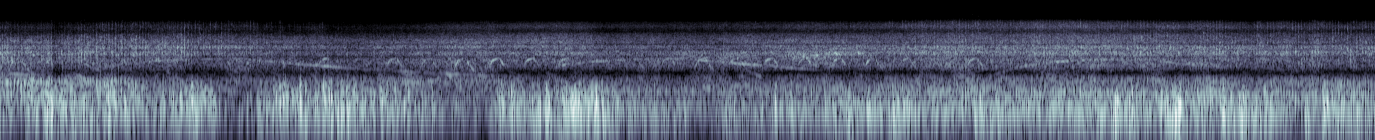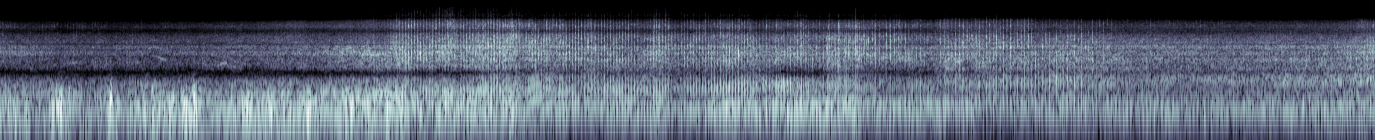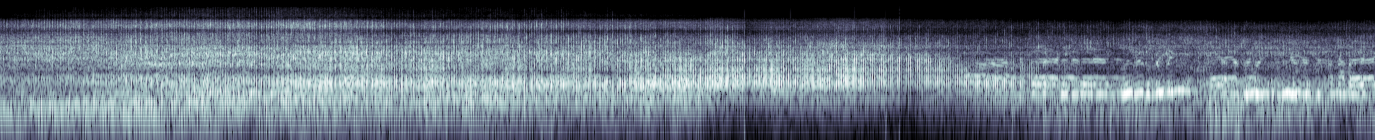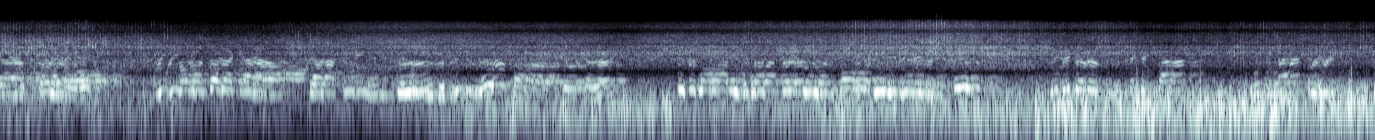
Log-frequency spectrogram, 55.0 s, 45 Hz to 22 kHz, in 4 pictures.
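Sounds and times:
go-kart engines racing: 0.0s - 55.0s.

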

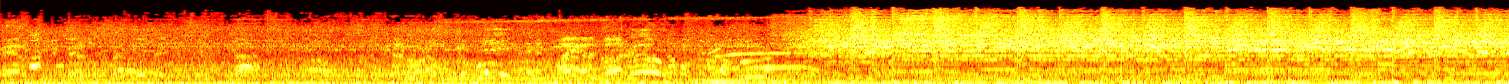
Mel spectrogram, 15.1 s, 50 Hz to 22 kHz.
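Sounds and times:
people talking: 0.0s - 8.2s
propeller plane engine drone: 0.0s - 15.0s.

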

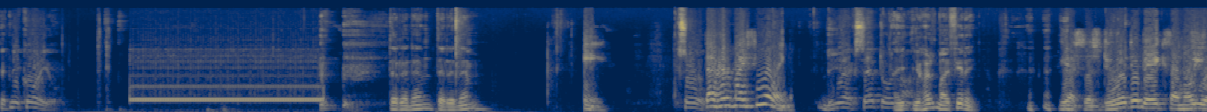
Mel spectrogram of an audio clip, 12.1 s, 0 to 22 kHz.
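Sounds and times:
telephone ringback tone: 1.3s - 3.2s.

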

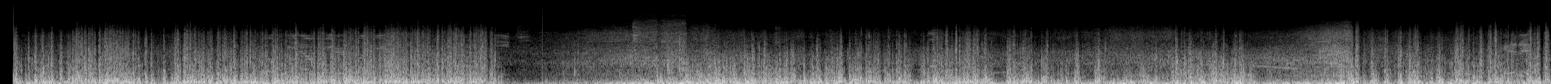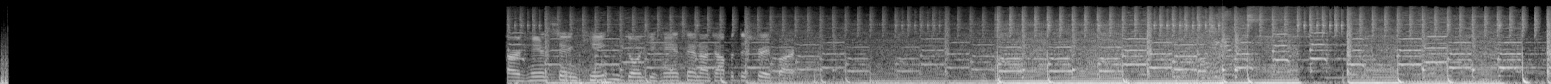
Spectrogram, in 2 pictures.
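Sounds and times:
wind buffeting microphone: 0.2s - 15.6s, 20.8s - 31.0s.

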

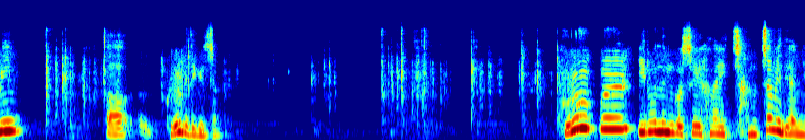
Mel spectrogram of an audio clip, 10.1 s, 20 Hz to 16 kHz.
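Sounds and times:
faint keyboard typing: 0.6s - 7.9s.

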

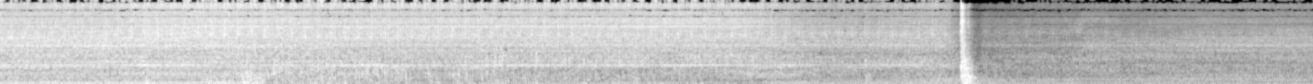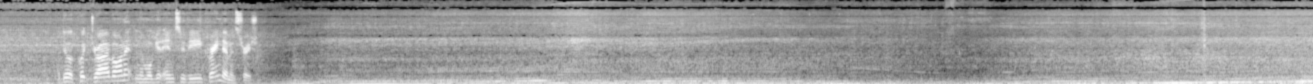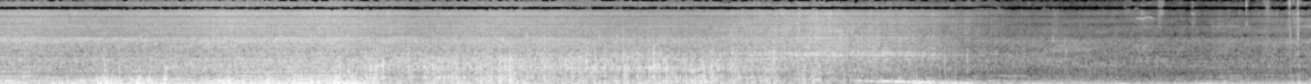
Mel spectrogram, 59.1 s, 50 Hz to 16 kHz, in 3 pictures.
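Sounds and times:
diesel truck engine accelerating: 0.0s - 59.0s
road noise: 0.0s - 59.0s.

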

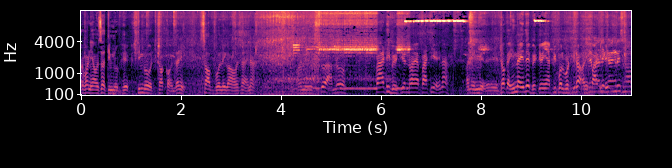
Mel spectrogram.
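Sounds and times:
men talking: 0.0s - 11.0s
street traffic: 0.0s - 11.0s
high steady tone: 4.3s - 7.8s.

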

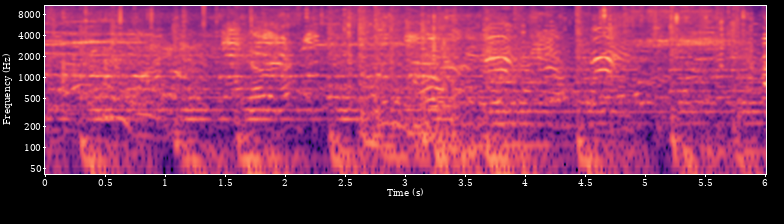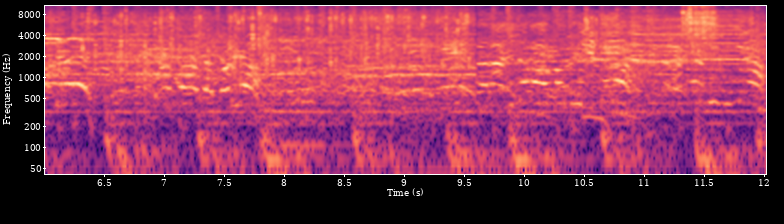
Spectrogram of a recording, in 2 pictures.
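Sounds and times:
voices shouting: 0.0s - 12.0s.

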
